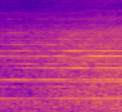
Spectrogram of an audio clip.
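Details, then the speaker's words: Glowforge laser cutter with all built-in fans running, inline filter off, heard near the intake fan: loud steady airy rush with constant whistling tones like a jet engine; normal fan operation. "You can also hear this one. Intake fan right here."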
